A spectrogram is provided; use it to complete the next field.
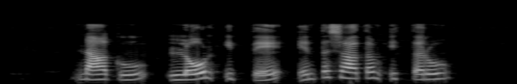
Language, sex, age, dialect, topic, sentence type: Telugu, female, 36-40, Telangana, banking, question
